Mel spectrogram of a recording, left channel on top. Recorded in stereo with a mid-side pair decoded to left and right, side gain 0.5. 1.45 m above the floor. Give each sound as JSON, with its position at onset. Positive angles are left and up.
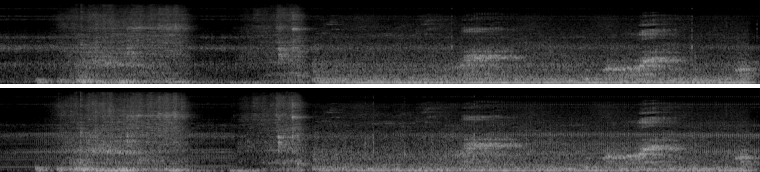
{"t": 0.3, "sound": "a sliding door", "azimuth_deg": -60, "distance_m": 0.7}
{"t": 3.1, "sound": "laughter", "azimuth_deg": -10, "distance_m": 0.6}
